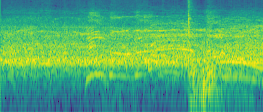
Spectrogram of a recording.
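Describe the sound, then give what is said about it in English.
A wrestler's body slam in a wrestling match lands as a single heavy thud over continuous loud crowd noise, with voices mixed in. “Bubba with a slam.”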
